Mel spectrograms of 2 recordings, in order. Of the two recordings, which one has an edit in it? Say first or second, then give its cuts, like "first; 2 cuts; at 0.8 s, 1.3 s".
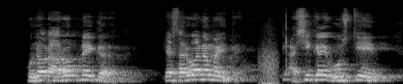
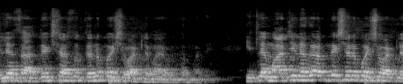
first; 1 cut; at 2.9 s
